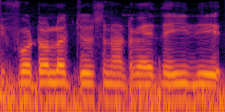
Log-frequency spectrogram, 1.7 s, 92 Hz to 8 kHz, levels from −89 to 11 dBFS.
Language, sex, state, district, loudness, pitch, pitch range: Telugu, male, Andhra Pradesh, Krishna, -18 LUFS, 145 Hz, 140-150 Hz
